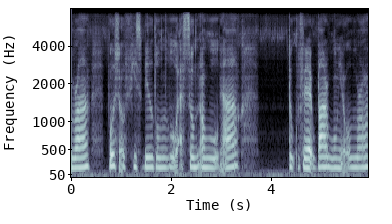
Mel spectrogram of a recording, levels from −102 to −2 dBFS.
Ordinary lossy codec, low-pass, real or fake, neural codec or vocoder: none; 7.2 kHz; fake; autoencoder, 22.05 kHz, a latent of 192 numbers a frame, VITS, trained on many speakers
